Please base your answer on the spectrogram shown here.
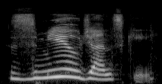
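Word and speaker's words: Zmudczynski: of her last name can you say ja ski that's how you say it z jensy z jenski z m u d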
